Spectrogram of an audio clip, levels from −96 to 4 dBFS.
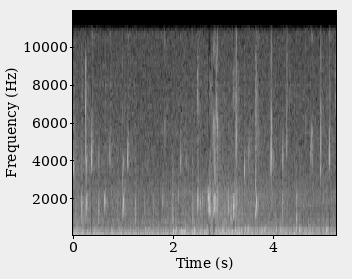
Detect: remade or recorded recorded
